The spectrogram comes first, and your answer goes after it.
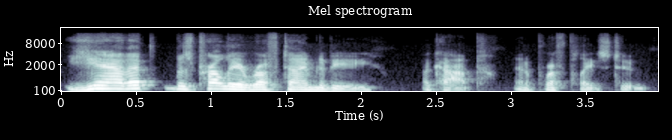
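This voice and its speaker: A man in his late thirties co-hosting a casual online chat show, reading viewer comments aloud with dry, deadpan reactions. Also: a little high, fairly quick. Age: late 30s.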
